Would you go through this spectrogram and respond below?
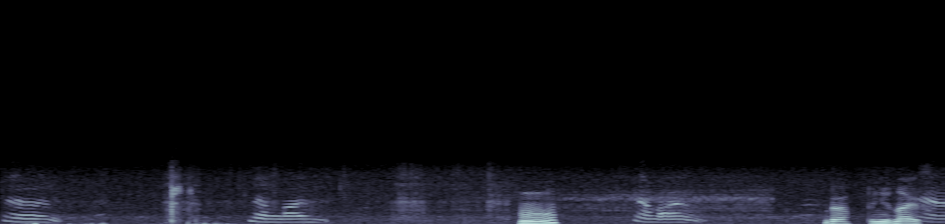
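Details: Domestic cat in a comic talking-cats compilation, giving short bent meows that dip and rise, spaced a second or two apart, some louder and strained, over steady background hiss.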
